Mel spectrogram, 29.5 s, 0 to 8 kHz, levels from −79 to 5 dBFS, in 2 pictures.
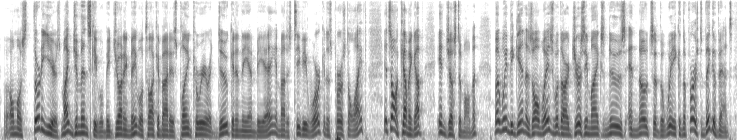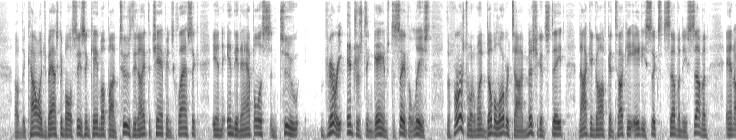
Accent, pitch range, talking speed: American, 110-145 Hz, 195 wpm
